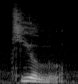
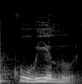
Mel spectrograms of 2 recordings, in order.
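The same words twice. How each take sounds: First: "quilo" as KI-lo, K straight into the I; silent U. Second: "coilo", quilo said with an audible U, ku-I-lo; U wrongly sounded. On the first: Teacher correcting the wrong form, "quilo" with silent U. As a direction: say "quilo" with no "oo" after the K. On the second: Teacher showing what we don't say, "coilo" with sounded U. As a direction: put a clear "oo" before the I in "coilo". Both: Shown as a demonstration. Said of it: "A gente não fala coilo".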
